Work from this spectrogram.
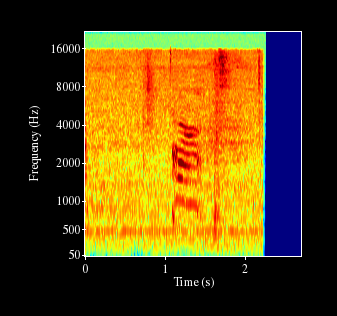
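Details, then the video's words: A pet cat utters a single brief, wavering meow midway through, over a steady background hum, before the sound cuts off abruptly. "Funny cats Cats Talking Like A Human"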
